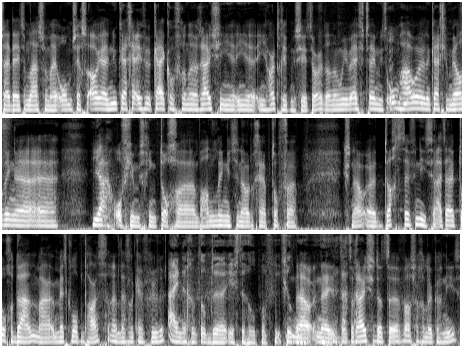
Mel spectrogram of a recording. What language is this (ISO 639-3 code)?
nld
